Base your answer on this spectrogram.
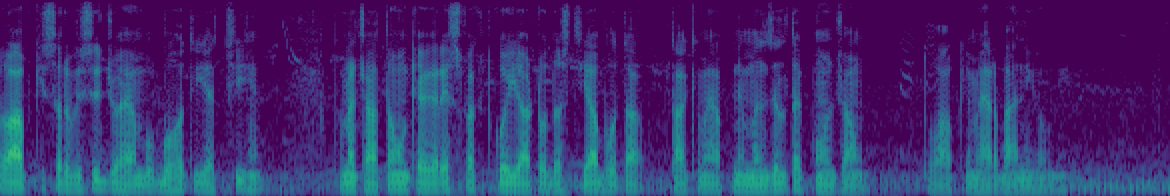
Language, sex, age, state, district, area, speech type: Urdu, male, 18-30, Jammu and Kashmir, Srinagar, rural, spontaneous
